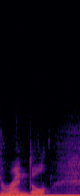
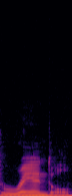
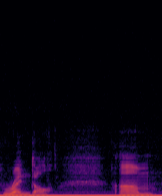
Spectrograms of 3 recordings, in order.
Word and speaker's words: Rendell: then Nina's husband Rendell I think it's pronounced Rendell at first I thought it was Randall but no it's actually like Rendell he ends up killing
